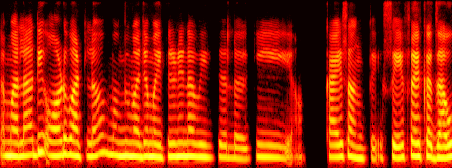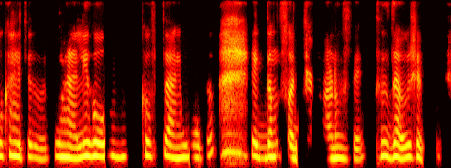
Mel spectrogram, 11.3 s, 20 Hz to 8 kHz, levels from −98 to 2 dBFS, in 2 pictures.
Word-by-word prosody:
तर - - -8
मला 240 0 +3
आधी 270 +4 +2
ऑड 245 -1 +1
वाटलं, 245 0 0
मग 260 -2 -2
मी - - +3
माझ्या 230 0 +2
मैत्रिणींना 230 +1 +3
विचारलं, 210 -3 -3
की 210 +1 -5 0.4
"काय 220 0 0
सांगते. 200 -4 -2
सेफ 210 +2 -1
आहे 235 -1 +6
का? 230 - +4
जाऊ 205 +2 +4
का 260 - -2
याच्या 225 -1 -1
सोबत?" 185 -3 -8
ती 230 - -2
म्हणाली, 215 +1 +4
"हो 235 -2 +5 0.5
खूप 245 -3 -1
चांगलाय 215 -2 0
तो. 270 - -6 0.5
एकदम 220 +1 +1 0.2
सज्जन 205 +4 -2 0.2
माणूस 195 -1 0
आहे. 180 - -6 0.2
तू 245 - +1
जाऊ 215 -2 +3
शकते." 225 +1 -4
220 Hz, 175 wpm, -22 LUFS, 205-235 Hz, 0.5 s, आहे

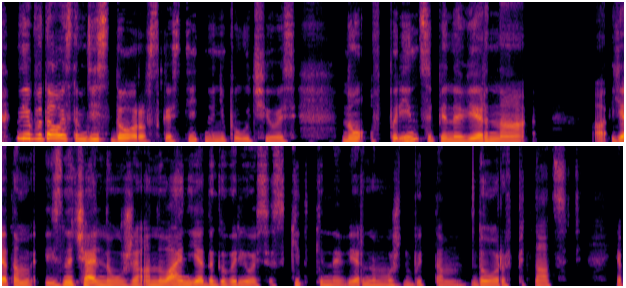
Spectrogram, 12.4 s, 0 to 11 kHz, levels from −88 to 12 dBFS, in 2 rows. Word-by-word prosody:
Ну, 340 - +2
я 345 -1 +7
пыталась 315 -2 +6
там 285 -2 0
10 285 -1 +2
долларов 185 -4 +4
скостить, 165 +10 -6
но 180 - -7
не 180 +1 -5
получилось. 160 -4 -6 0.4
Но, 190 +4 +2
в 155 - -18
принципе, 205 - -1
наверно, 170 0 +3 0.7
а, - - -3
я 165 +1 +6
там 175 -3 -1
изначально 165 -2 +3
уже 140 +1 -2
онлайн, 155 - +3
я 155 -8 +4
договорилась 150 -2 -2
о - - -15
скидке, 205 +3 -9
наверно, 155 +5 -3
может 155 +2 -7
быть, 145 0 -9
там 135 +1 -9
долларов 150 -2 -1
15. 140 -5 -8 0.4
Я - - -6
165 Hz, 150 wpm, -24 LUFS, 150-195 Hz, 0.7 s, я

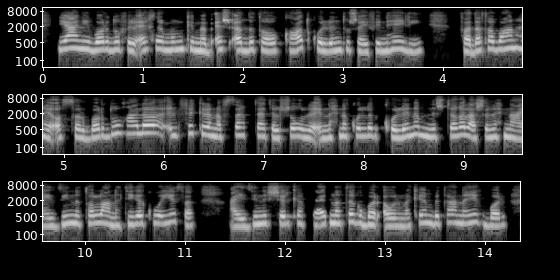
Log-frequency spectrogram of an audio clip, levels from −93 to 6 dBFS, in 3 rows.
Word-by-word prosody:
يعني 295 0 +3
برضه 265 +1 +2
في 260 -1 0
الآخر 280 +5 +1
ممكن 270 +1 0
ما 240 - +4
أبقاش 270 +4 +2
قد 250 +2 +3
توقعاتكم 250 +3 -1
اللي 235 0 +2
أنتم 255 +2 -2
شايفينها 240 +2 -2
لي 235 -1 -5 0.4
فده 230 +1 +2
طبعًا 285 +2 0
هيأثّر 240 +1 0
برضه 265 +9 -1
على 370 +2 +7
الفكرة 325 +3 -1
نفسها 270 +2 -2
بتاعة 280 -3 -4
الشغل، 245 +2 +1
لأن 225 +1 +1
إحنا 265 +3 -1
كل 280 0 -1
كُلّنا 270 +3 +2
بنشتغل 280 +1 +1
عشان 255 +2 0
إحنا 265 -1 -2
عايزين 220 +4 -3
نطّلع 275 +1 0
نتيجة 250 +3 0
كويسة، 270 -3 -3 0.3
عايزين 205 +6 -1
الشركة 270 0 -1
بتاعتنا 255 +3 0
تكبر، 270 -5 +1
أو 215 - +2
المكان 225 +7 -4
بتاعنا 280 +1 -2
يكبر، 240 -7 -2
265 Hz, 170 wpm, -23 LUFS, 240-285 Hz, 0.4 s, على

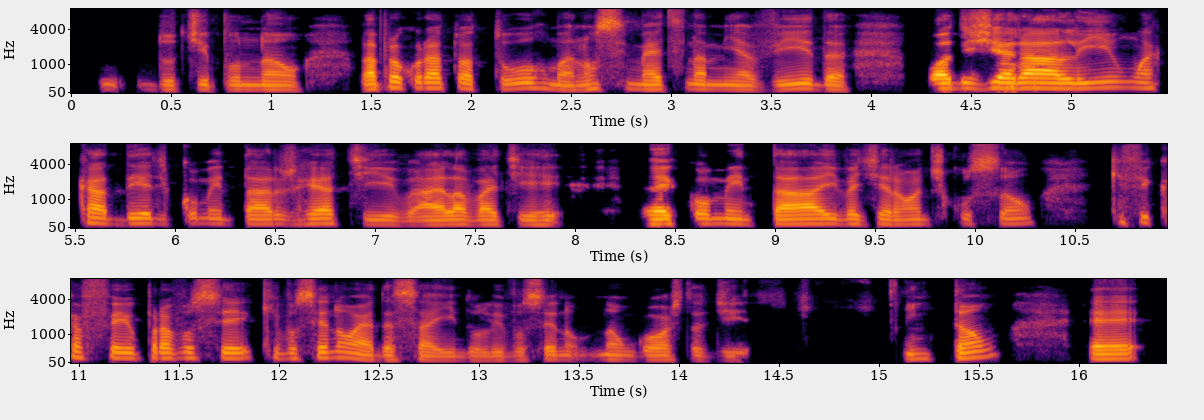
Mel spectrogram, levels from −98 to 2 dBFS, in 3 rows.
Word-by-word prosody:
hum, 240 - -14
do 115 -1 -11
tipo: 115 -1 -6
"Não, 110 -2 -3 0.3
vai 125 - +5
procurar 150 -1 +2
tua 135 - 0
turma, 125 -4 -4
não 115 +4 -5
se 130 - +2
mete 115 0 -3
na 120 - -1
minha 110 -2 -5
vida", 115 +2 -3 0.4
pode 140 +1 +7
gerar 145 +1 +9
ali 140 +3 +3
uma 155 -2 -5
cadeia 135 -2 +1
de 125 - -16
comentários 125 -3 -4
reativos. 115 -4 -3
Aí 110 - +3
ela 120 +1 +3
vai 115 0 -1
te 115 0 -7 0.4
vai 125 -1 +7
comentar 125 -1 +3
e - - -3
vai 125 0 -4
tirar 115 +1 -4
uma 120 - -3
discussão - - -6 0.4
que - - -9
fica 160 +1 -5
feio 150 -2 -2
pra 145 - 0
você, 145 -1 -2
que - - -13
você 135 +3 0
não 155 -1 -2
é - - +1
dessa 105 -2 -3
índole, 95 +1 -10
você 105 +3 -4
não 110 -2 -14
não 115 -1 -8
gosta 110 -1 -6
disso. 100 +1 -14 0.8
Então, 140 - -1 0.5
eh, 125 +3 +4
125 Hz, 185 wpm, -24 LUFS, 110-140 Hz, 0.8 s, gerar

